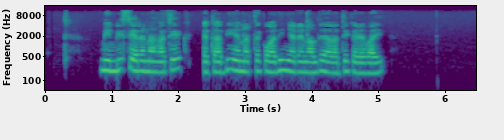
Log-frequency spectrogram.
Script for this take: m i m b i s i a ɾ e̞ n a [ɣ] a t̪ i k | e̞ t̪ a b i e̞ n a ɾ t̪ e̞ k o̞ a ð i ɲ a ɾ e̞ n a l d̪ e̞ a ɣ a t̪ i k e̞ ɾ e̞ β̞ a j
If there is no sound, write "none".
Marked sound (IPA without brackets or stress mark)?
ɣ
